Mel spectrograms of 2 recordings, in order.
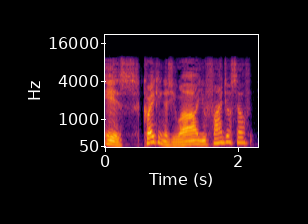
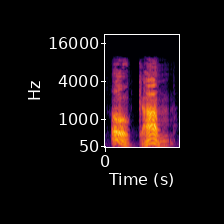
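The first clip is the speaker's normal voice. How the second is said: affected protest; 6 dB louder than usual. A narrator's reading. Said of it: "cries the prince".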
